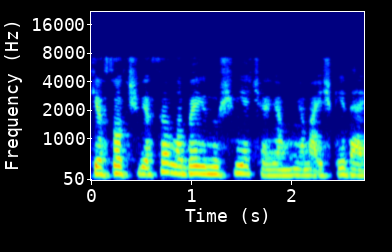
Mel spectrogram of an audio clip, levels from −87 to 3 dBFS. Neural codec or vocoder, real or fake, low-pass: none; real; 7.2 kHz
